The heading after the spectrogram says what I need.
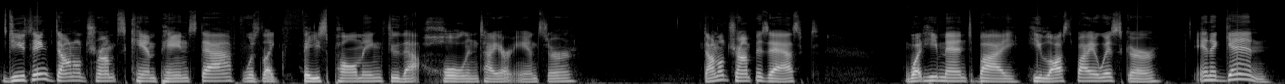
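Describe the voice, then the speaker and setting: A man's voice: fairly high pitch, slow, fairly bright tone, smooth, dry recording, clean studio sound. A man hosting a political commentary show, talking in an exasperated, scornful way.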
